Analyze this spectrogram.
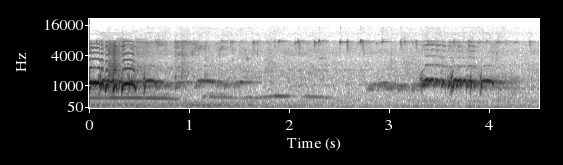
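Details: Local zebra dove with a big voice, kept as a singing lure for other zebra doves: a loud rippling trill opens, fades into softer rolling coos, and returns mid-clip, with a faint wavering whistled tone and low hum behind.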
